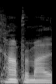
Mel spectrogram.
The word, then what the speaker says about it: compromat: Is that how you say it? Compromat? – I think compromat is compromat. Correct.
